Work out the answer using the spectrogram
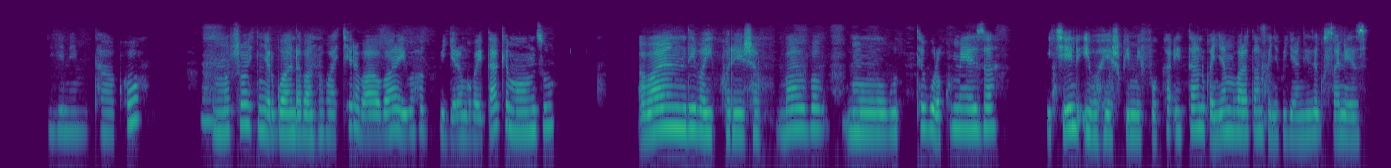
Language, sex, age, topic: Kinyarwanda, female, 25-35, government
